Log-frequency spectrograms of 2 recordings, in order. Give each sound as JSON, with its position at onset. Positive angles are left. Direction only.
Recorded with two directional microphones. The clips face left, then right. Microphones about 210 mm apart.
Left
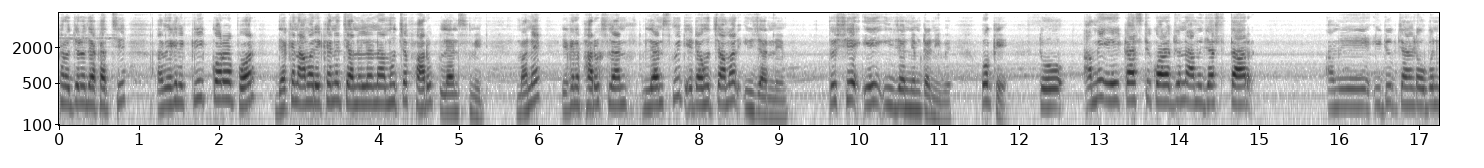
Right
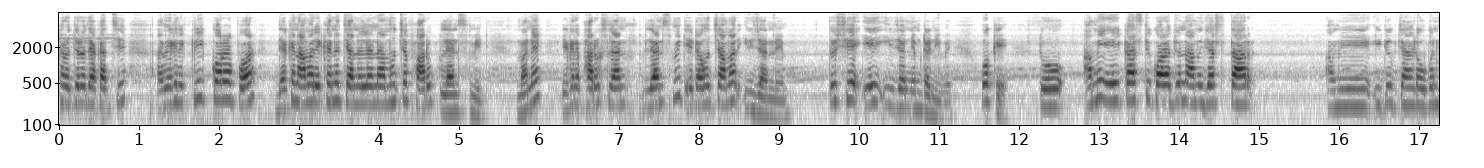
{"t": 0.1, "sound": "speech", "side_deg": 40}
{"t": 12.7, "sound": "a woman's voice", "side_deg": 25}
